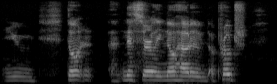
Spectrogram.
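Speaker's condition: Cerebral palsy; walks with crutches

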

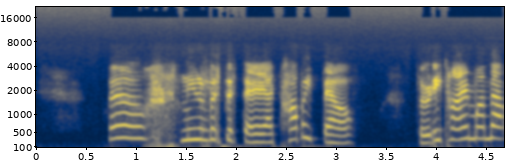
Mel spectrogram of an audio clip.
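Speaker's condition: Congenital hearing loss; about 75% hearing loss

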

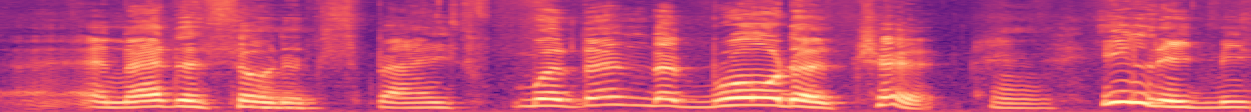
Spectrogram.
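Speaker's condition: Cerebral palsy; odd sort of voice

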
